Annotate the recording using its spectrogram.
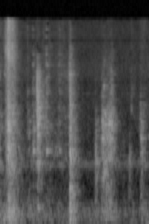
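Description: A few light knocks and clunks of kitchen things being handled, about four in two seconds.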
